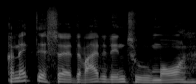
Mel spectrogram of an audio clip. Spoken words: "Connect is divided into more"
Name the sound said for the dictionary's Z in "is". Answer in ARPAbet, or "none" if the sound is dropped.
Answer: S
